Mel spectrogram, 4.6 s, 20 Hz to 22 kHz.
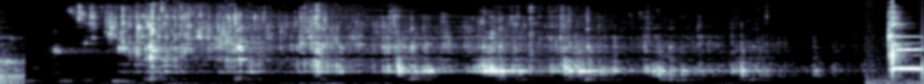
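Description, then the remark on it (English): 2017 Adams Reserve wine pours into a glass in a steady, gurgling stream for about four seconds, the splashing fluctuating as it fills, then a brief bright clink sounds at the very end. “So we have our official wine pourer, who is our next guest, that's going to be...”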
